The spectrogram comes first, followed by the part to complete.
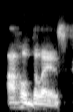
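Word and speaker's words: Ahold Delhaize: remind myself and the audience how to properly pronounce our gold pairing company's name i hold delays um so allah delays is one of the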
